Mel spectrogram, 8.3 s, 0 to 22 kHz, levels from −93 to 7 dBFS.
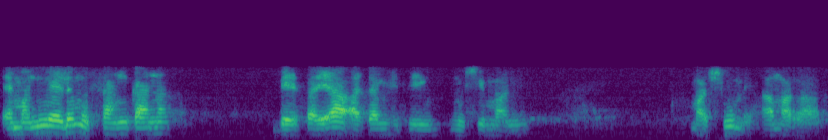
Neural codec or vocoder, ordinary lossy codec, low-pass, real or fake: vocoder, 44.1 kHz, 128 mel bands, Pupu-Vocoder; none; 3.6 kHz; fake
